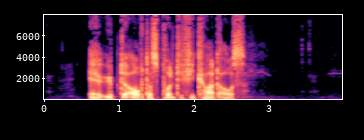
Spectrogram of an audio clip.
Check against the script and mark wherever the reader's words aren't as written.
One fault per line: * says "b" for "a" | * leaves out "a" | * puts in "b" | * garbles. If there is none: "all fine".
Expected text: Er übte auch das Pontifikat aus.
all fine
